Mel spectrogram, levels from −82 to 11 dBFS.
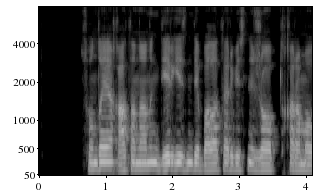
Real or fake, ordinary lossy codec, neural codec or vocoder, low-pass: real; none; none; none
